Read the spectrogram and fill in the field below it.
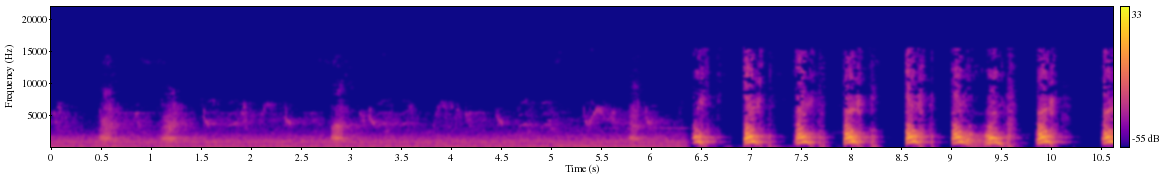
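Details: Cute pet dog in Korea, angry, starting with a few faint distant yaps before breaking into a loud run of about eight sharp, evenly spaced barks, roughly two per second.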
